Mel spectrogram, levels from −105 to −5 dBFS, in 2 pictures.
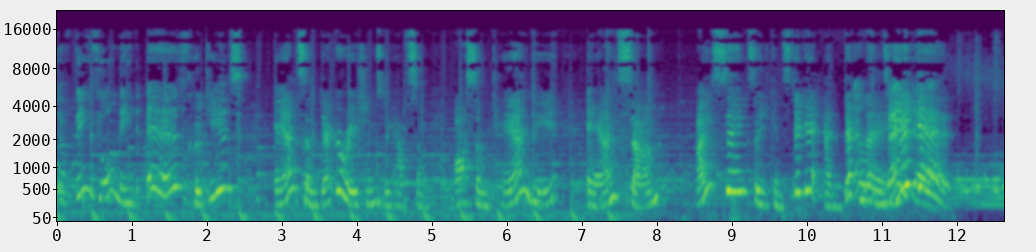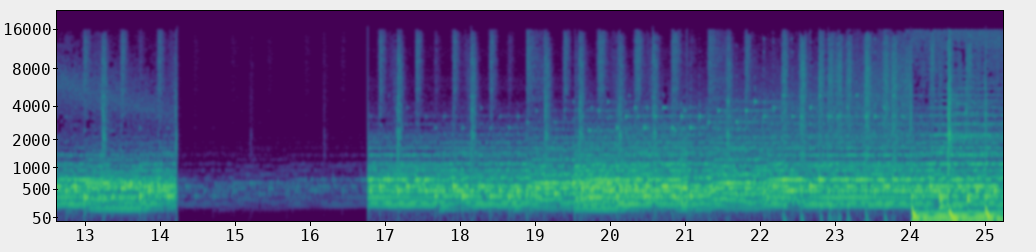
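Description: From 14.22 to 16.77 s, one stereo channel has likely had its polarity reversed, a one channel inverted fault. When the two channels are then summed to mono, everything they share cancels, and the level drops by about 35 dB. Centred material and low end all but disappear, leaving only the faint residue of whatever differed between left and right. The full sound returns abruptly at 16.77 s.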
